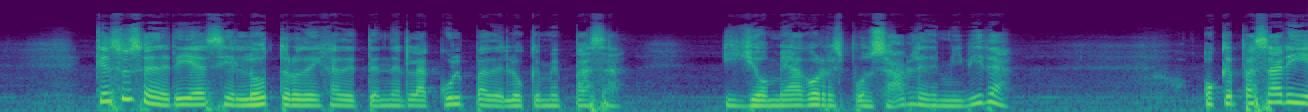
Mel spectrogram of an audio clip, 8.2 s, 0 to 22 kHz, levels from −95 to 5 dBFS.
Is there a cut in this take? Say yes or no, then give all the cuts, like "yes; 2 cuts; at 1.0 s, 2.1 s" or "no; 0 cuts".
no; 0 cuts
